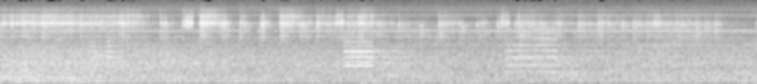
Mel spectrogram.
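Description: Steady outdoor background rumble and hiss, with two short pitched tones about five and seven seconds in.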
